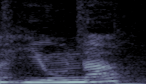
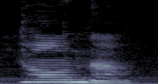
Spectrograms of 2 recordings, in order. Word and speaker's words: Hyuna: Muita gente fala Hyuna, mas é Hyuna, Hyuna.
